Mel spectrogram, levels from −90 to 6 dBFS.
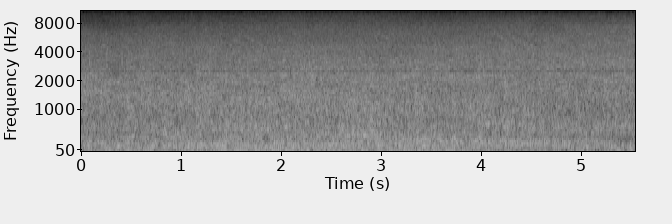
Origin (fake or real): fake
